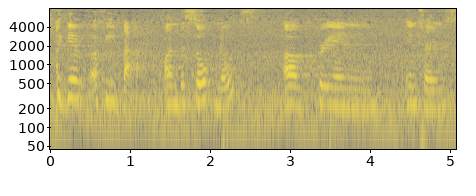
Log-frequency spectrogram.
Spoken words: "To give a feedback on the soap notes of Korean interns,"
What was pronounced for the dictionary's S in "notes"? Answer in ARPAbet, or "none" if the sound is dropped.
S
